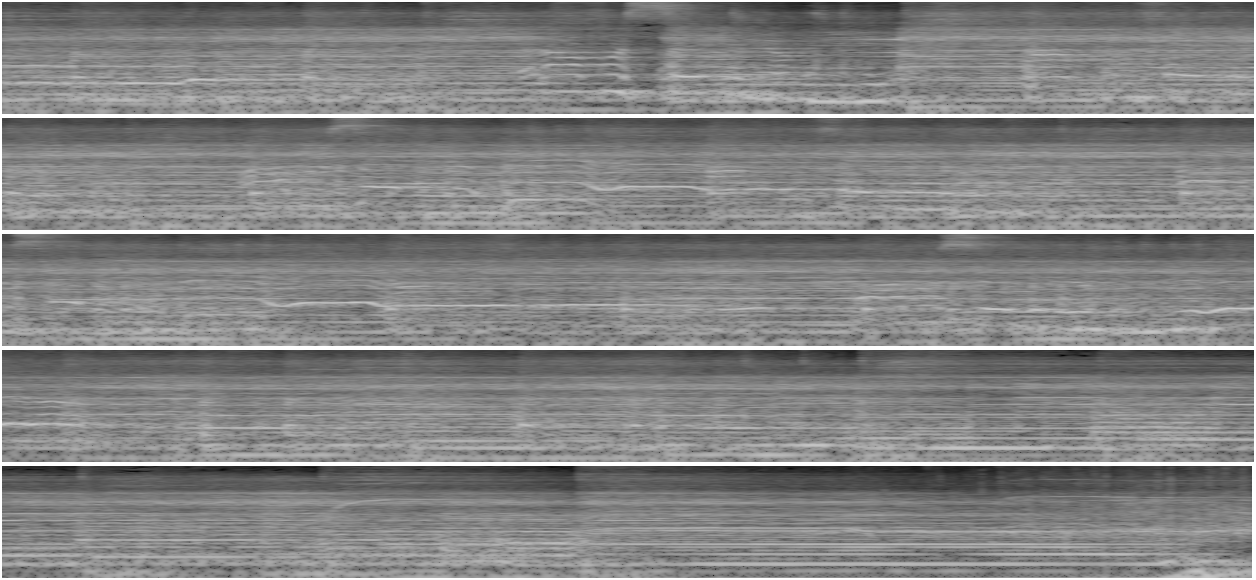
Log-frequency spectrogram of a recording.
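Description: Live alternative rock band playing a song at full volume, with electric guitars, electric bass and drums.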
